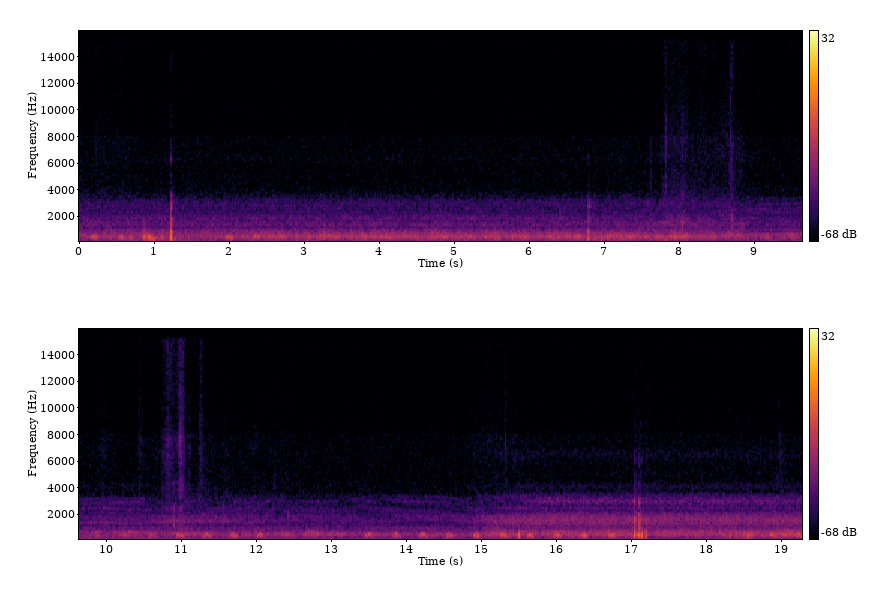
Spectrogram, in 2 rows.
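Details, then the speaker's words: Fetal heartbeat at 10–11 weeks of pregnancy, picked up with a doppler pressed on the mother's abdomen: rapid, soft whooshing pulses at roughly 165 a minute, within the normal fast range. "So anyway, let me cut this short, because what I'm gonna try to do is actually put baby's heartbeat on."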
